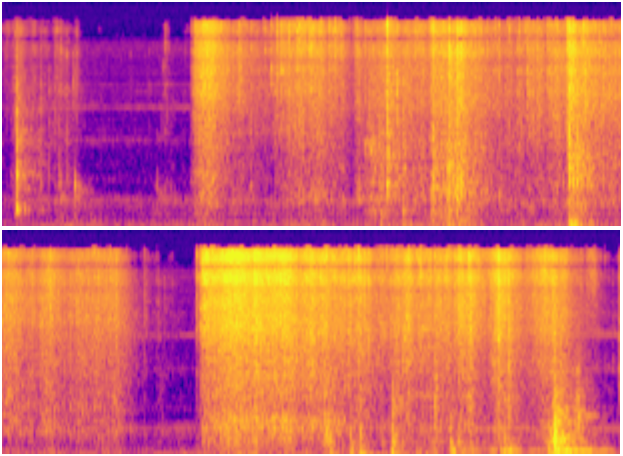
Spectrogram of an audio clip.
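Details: Nomyen, a female Pit Bull, eats raw beef shank steak and a whole bull testicle for the first time, indoors. Wet tearing, squelching and crunching chewing noises come in uneven bursts, with near-silent pauses around two and eight seconds in.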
